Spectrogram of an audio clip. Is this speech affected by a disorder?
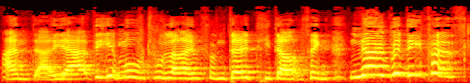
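Yes: athetoid cerebral palsy; athetoid cerebral palsy with myotonia and ataxia.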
